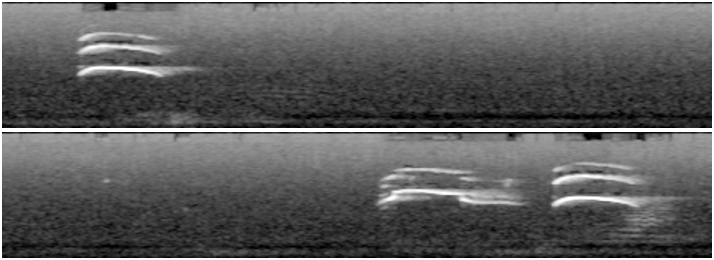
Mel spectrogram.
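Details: A buzzard in natural habitat utters a clear, slightly arched, downward-sliding mew, then after a long quiet pause two more in quick succession, against a quiet background.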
